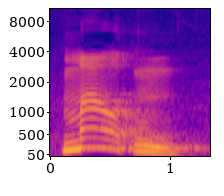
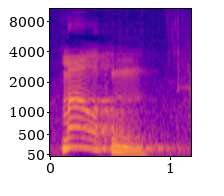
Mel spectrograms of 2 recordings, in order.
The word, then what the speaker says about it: mountain: the word mountain mountain what you do is you just don't pronounce the T so it goes like mountain mountain same thing for winner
